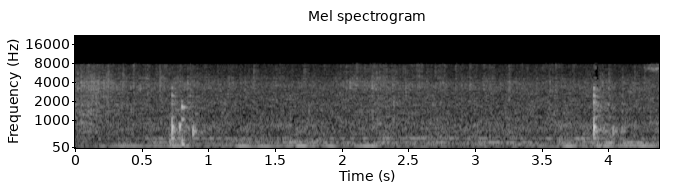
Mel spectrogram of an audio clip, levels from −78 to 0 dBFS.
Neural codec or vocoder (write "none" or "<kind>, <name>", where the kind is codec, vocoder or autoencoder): none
